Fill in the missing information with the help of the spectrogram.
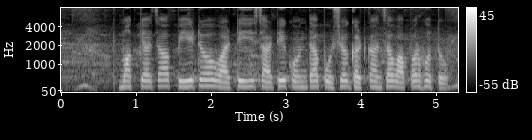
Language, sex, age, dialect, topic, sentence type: Marathi, female, 18-24, Standard Marathi, agriculture, question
